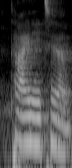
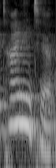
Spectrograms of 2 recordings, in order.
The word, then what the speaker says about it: Tiny Tim: and do we say tiny tim or tiny tin is it a compound or not no so how do we say it tiny tim that's right but the actress kept saying tiny tim oh howie's tiny tim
